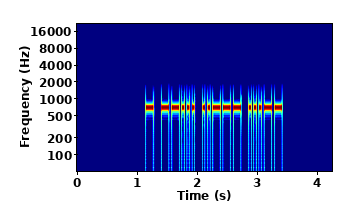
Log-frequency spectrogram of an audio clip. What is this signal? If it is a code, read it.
Morse code, heard as a keyed tone, about 28 wpm, 700 Hz. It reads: T723
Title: Numbers - Contest Style - 4-Digit 28wpm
